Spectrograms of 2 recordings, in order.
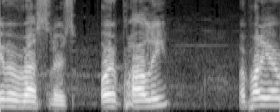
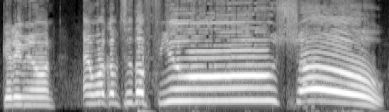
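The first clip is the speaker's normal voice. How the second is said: slow booming announcer call; 8 semitones higher, 10 dB louder than usual. Acted. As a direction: draw out the show name. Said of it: "You started with something actually pretty cool".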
